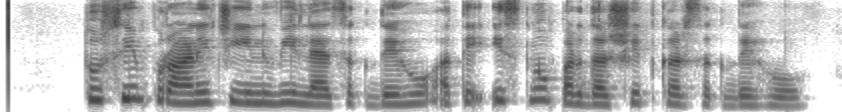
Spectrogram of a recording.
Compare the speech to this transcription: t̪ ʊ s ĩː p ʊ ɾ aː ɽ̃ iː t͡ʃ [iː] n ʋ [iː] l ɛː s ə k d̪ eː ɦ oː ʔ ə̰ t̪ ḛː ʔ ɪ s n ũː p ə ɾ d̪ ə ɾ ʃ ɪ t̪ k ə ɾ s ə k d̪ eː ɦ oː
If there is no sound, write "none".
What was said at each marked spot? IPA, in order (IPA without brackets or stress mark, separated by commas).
iː, iː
